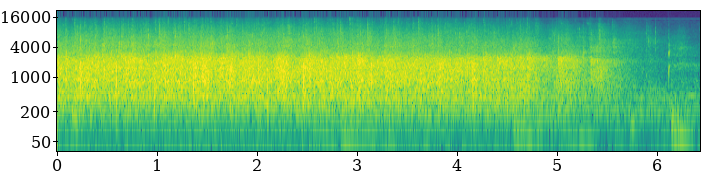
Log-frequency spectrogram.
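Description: Audience applauding in a hall, steady, then dying away about five seconds in.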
